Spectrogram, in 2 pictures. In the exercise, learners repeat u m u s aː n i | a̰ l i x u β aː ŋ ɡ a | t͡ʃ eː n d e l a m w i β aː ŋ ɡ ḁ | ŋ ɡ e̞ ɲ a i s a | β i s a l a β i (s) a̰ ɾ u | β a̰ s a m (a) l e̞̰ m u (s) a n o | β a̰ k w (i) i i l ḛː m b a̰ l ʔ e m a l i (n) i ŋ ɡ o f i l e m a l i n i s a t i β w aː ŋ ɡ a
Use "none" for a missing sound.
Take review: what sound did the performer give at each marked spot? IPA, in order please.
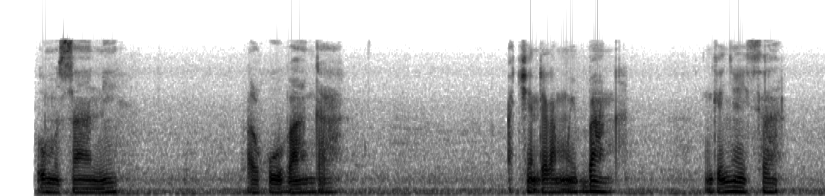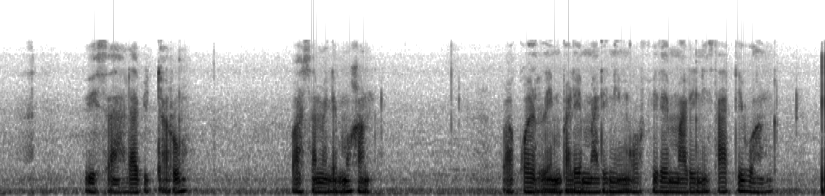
t, i, x, a, n

